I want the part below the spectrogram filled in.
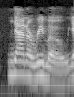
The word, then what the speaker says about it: NaNoWriMo: lately with things like NaNoWriMo. Is that how you say it? – NaNoWriMo. Yes, the November novel writing month.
